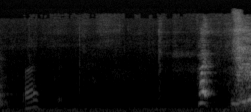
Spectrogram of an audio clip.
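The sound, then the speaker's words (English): A single loud sneeze: a short voiced intake followed by a sharp, hissy burst at the end, after a quiet stretch with a brief murmur of voice and low background hum. “Bless you. Thank you so much.”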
